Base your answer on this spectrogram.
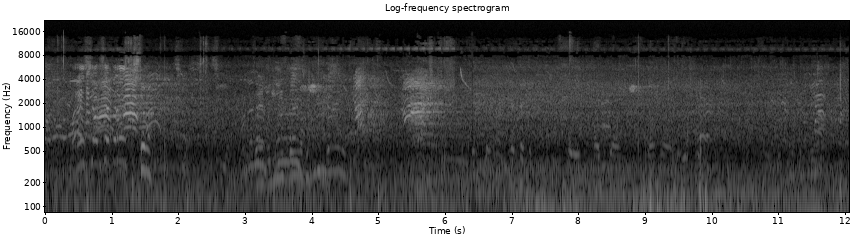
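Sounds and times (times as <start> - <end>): players shouting: 0.0 - 2.0
wind rumble on microphone: 1.8 - 12.0.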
